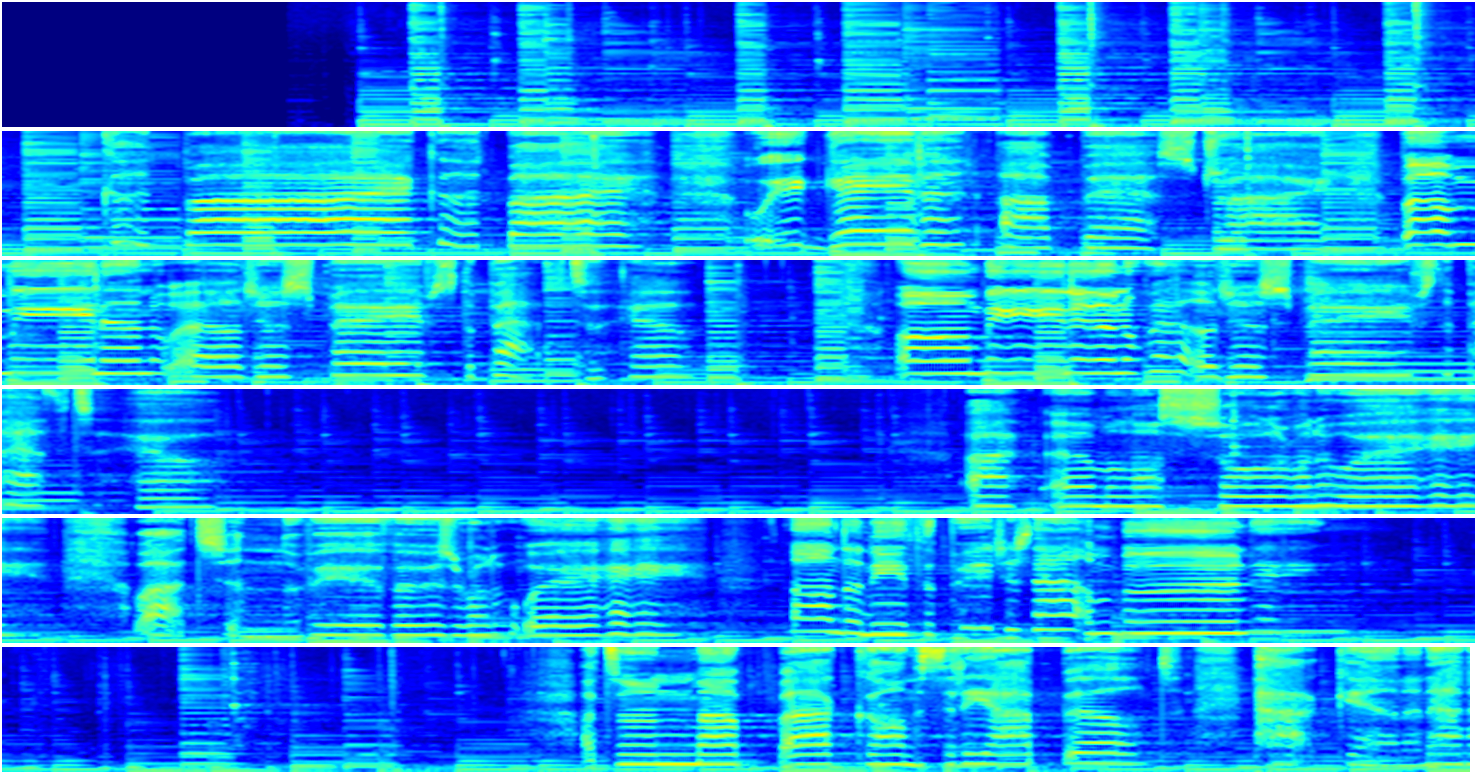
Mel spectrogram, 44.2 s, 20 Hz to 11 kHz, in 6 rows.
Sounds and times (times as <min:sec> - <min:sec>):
Music: 0:01.5 - 0:44.1.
